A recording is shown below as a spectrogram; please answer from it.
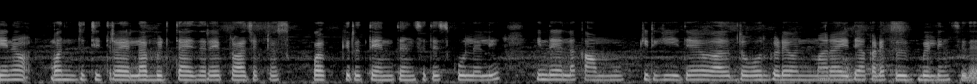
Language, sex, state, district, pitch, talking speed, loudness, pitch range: Kannada, female, Karnataka, Chamarajanagar, 210 Hz, 160 wpm, -27 LUFS, 205-215 Hz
